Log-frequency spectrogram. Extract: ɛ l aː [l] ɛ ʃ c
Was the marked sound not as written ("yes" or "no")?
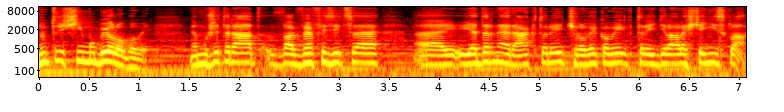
no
